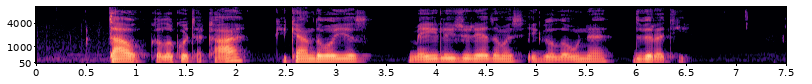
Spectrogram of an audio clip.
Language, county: Lithuanian, Vilnius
